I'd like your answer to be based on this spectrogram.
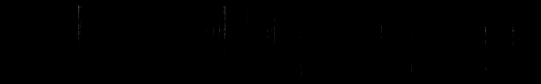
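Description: A cream soap bar with a rose-gold coating, held in the hand, is cut and scraped with a metal blade. Quiet, crisp, bright scratching clicks and short scrapes come in an uneven series, with a few quick clustered bursts, each dying away almost at once over a faint steady background hum.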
